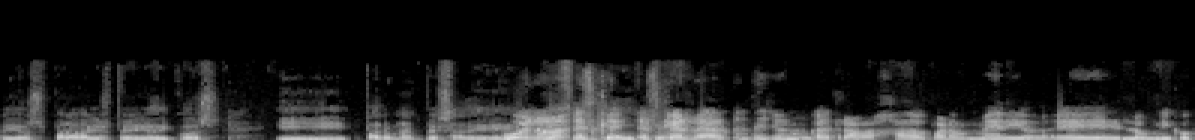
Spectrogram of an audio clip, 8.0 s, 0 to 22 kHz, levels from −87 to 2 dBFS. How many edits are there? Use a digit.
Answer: 1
